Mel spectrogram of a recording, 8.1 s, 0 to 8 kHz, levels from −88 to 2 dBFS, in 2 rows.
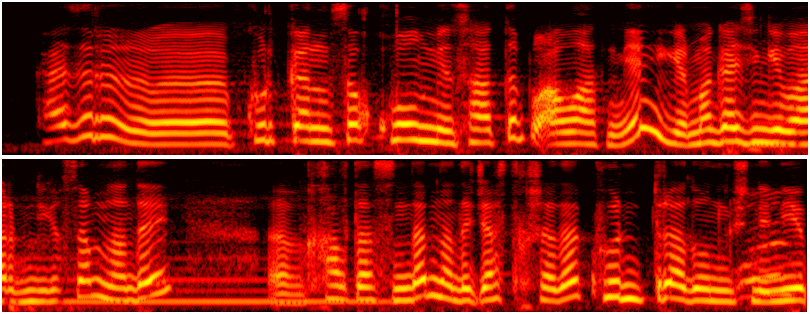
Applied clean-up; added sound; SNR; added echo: none; Wind instrument, woodwind instrument; 15 dB; none.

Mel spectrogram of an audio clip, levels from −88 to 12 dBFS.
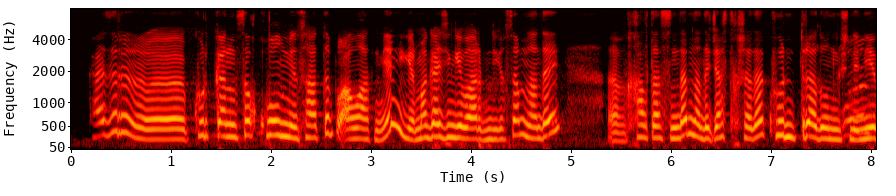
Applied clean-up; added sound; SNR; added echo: none; none; none; none.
